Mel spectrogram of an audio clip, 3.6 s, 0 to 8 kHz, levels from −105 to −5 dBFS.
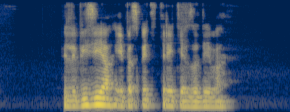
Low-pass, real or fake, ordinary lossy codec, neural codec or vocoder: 7.2 kHz; real; none; none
